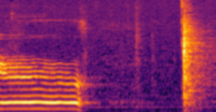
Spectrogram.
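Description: A woman's voice holding one long, flat-pitched drawn-out vowel, a stretched "I...", that stops just under a second in. Near the end comes a single sharp click.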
